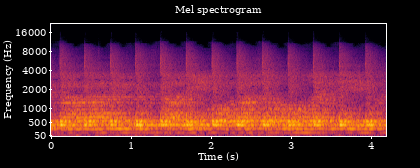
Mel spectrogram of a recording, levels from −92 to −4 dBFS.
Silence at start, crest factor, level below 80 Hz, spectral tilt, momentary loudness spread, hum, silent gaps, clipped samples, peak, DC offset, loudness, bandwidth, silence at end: 0 s; 14 dB; -52 dBFS; -5 dB/octave; 2 LU; none; none; under 0.1%; -8 dBFS; under 0.1%; -23 LUFS; 11 kHz; 0 s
